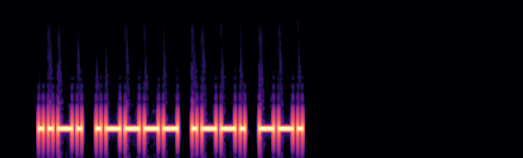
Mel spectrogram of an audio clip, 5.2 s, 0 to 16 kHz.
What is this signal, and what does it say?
Morse code, heard as a keyed tone, about 25 wpm, 700 Hz. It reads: F1PG
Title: DXCC-100 Call Signs - 4 Characters - Repeated 2x - 25wpm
